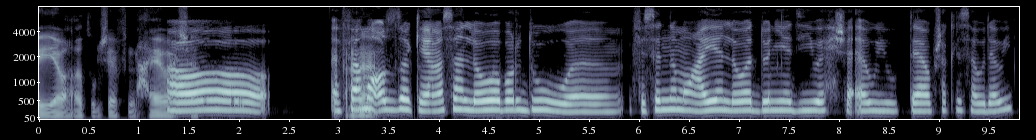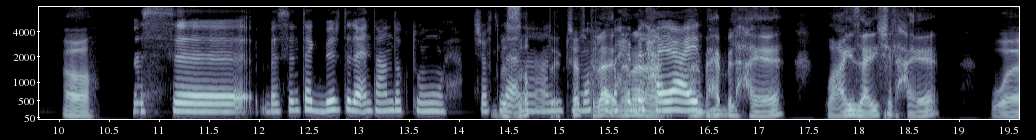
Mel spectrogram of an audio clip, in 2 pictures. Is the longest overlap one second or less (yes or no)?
no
